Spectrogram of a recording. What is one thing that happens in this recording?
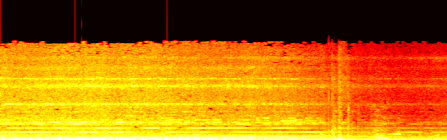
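An aircraft engine hums and whines loudly nearby.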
